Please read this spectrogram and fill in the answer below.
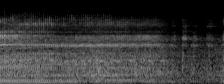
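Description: Street traffic noise with a vehicle engine's low, steady hum, fading gradually.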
